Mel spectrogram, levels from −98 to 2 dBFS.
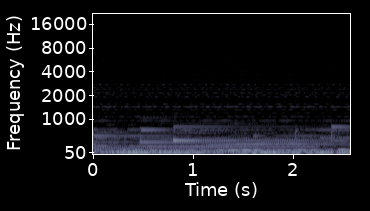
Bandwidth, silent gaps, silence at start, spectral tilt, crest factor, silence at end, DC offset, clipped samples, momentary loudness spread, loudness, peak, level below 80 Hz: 5.8 kHz; none; 0 s; -10 dB/octave; 12 dB; 0 s; under 0.1%; under 0.1%; 2 LU; -53 LUFS; -38 dBFS; -52 dBFS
